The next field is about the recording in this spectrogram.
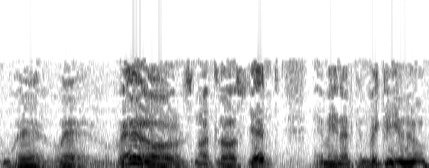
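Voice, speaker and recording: An actor playing a pompous, irritable genius detective in an old radio drama, with formal, grumbling speech. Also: male voice, medium pitch, very animated, slow pace, creaky, heavily acted. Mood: measured, probing. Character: pompous, irritable genius detective, large middle-aged man. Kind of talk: 1950s radio drama acting. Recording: dull, noisy 1950 radio recording.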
